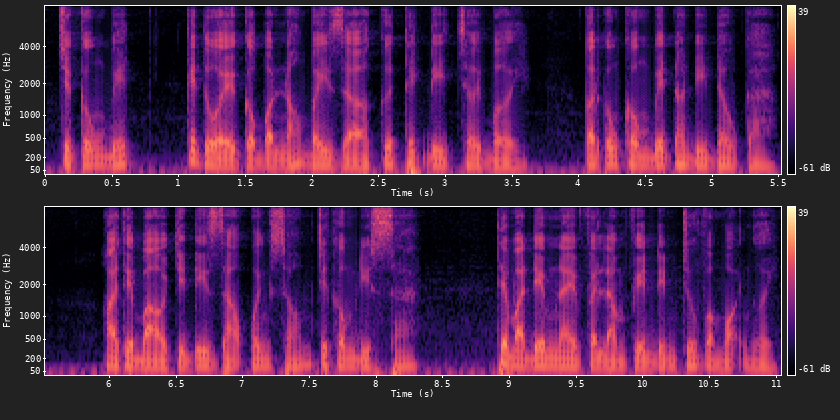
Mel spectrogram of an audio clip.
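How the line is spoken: Sighing old man. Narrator (Vietnamese): Ông thở dài rồi bảo

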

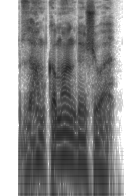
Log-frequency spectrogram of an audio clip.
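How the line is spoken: Whispered. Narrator (Russian): шепнул

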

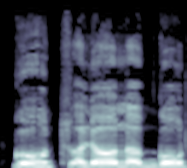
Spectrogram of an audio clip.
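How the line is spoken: Hot hoarse wheezing. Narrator (Russian): шли в ухо горячие хрипы

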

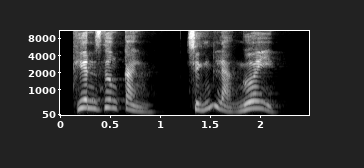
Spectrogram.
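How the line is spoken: Thunderous echoing shout. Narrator (Vietnamese): hét to như sấm, vang vọng đại điện

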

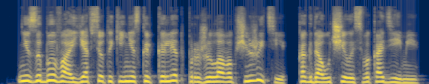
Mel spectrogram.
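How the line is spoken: Plain. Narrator (Russian): ответила я

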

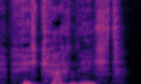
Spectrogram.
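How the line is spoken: Groaned. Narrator (German): stöhnte

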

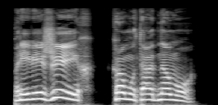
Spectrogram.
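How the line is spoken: Through gritted teeth. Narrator (Russian): Сквозь зубы процедил ректор

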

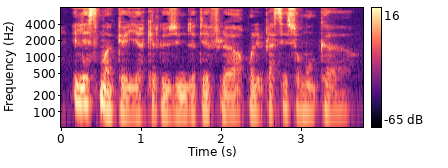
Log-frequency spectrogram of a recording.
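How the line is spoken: Murmuring. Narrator (French): murmura Béatrix

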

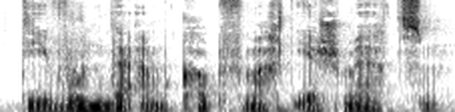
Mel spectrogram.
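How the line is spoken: Quiet. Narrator (German): Herr von Galais sagte leise

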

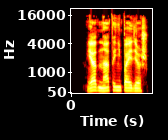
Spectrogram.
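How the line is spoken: Even, steady tone. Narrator (Russian): сказал Костик все тем же ровным тоном

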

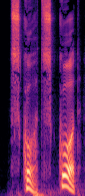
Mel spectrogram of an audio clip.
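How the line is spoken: Moaning. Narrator (Russian): простонала Моника

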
